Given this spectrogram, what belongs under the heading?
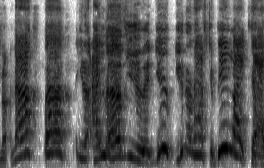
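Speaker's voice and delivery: unhinged, very high-pitched, frantic, berserk ranting. Retelling how a woman reacted after being told to leave: imitating a woman going berserk. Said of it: "She goes berserk".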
